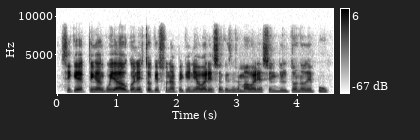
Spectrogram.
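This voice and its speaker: A man teaching an online language lesson, patient, repeating words slowly and often checking that students follow. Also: a little high, little pitch movement, sharp tone, clean tone, no room sound. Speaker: Chinese teacher.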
